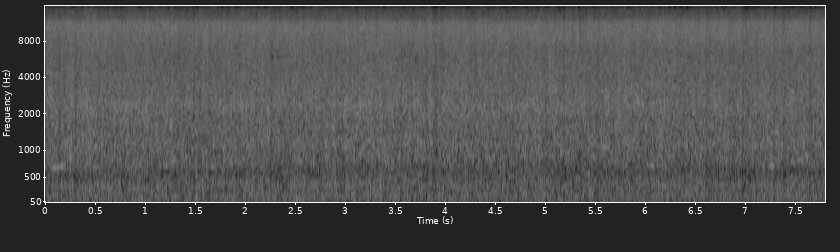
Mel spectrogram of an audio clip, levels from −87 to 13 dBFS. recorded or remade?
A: recorded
